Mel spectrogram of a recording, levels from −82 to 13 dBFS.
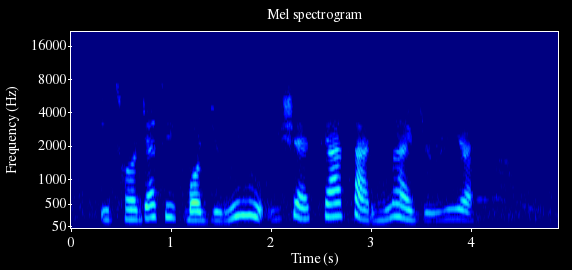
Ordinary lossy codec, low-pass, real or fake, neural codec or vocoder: AAC, 48 kbps; 7.2 kHz; real; none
